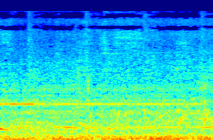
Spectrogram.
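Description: Steady low rumble of a ride boat moving along the water, with faint background music with a few held notes playing from the boat's speaker.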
